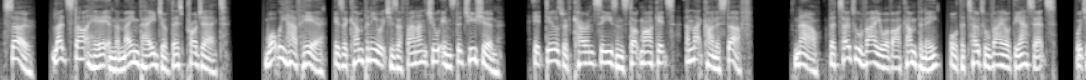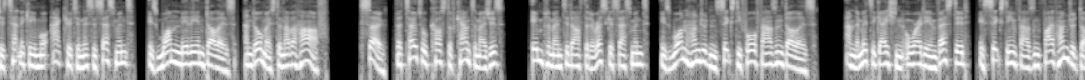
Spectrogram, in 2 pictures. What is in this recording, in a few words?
UK English E-Learning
